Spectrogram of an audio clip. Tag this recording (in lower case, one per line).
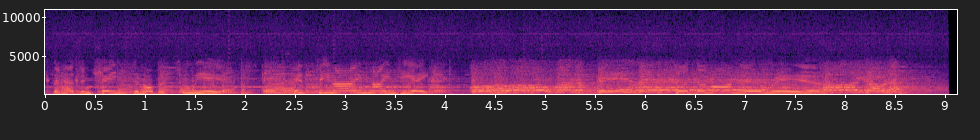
speech
music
